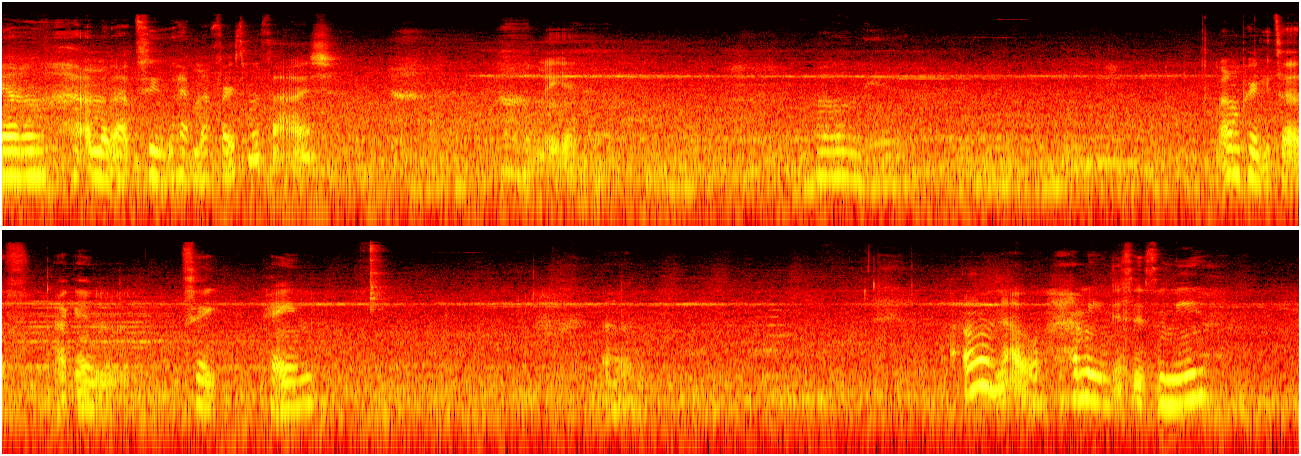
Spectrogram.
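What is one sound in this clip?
A woman speaks close to a microphone in a lively, chatty way.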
